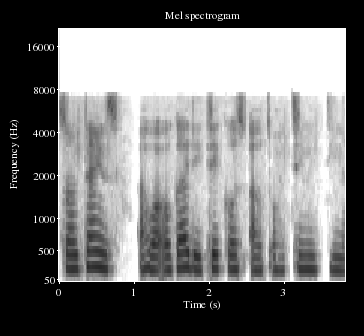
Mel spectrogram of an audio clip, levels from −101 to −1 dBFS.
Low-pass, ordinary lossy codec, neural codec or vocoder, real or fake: 7.2 kHz; AAC, 32 kbps; none; real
